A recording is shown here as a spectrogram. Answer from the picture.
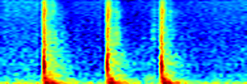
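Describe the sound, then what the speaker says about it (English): Three loud, evenly spaced knocks on a wooden door ring out alone, each sharp and heavy with a short boomy tail. "The knocking continued."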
